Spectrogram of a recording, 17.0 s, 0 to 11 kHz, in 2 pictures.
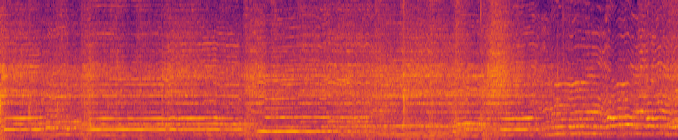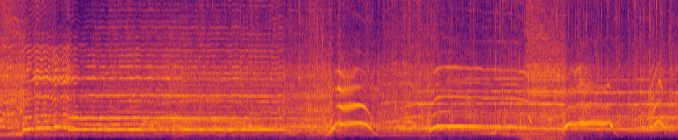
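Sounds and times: rock band holding a chord: 0:00.0 - 0:07.2
voices whooping: 0:11.0 - 0:16.9.

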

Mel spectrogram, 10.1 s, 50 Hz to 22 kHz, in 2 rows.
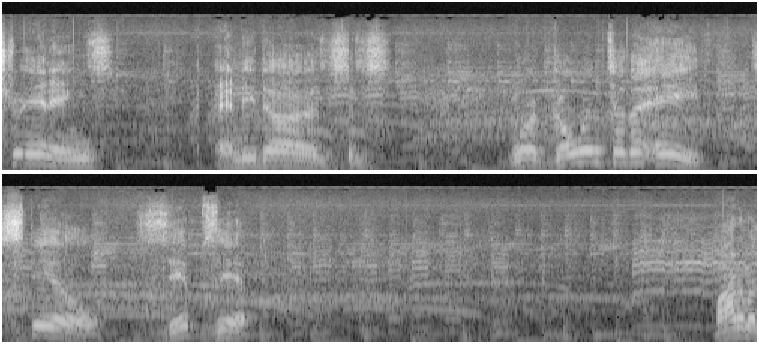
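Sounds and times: quiet instrumental music: 0:00.0 - 0:10.0.

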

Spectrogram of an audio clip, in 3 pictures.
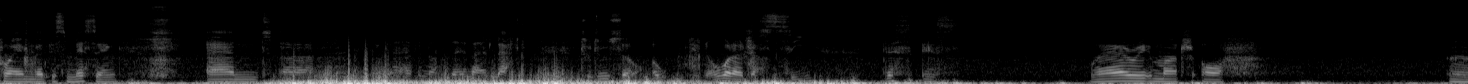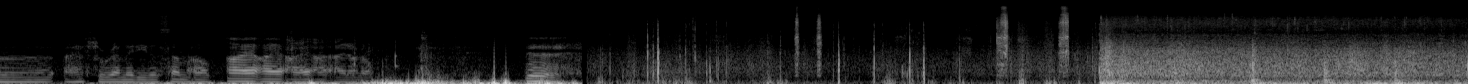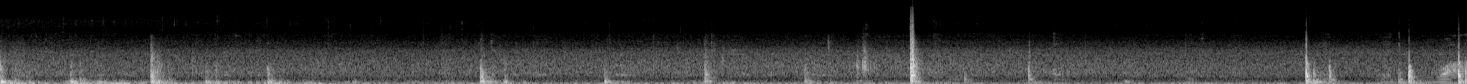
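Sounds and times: timber knocks and thumps: 0:20.6 - 0:44.0
steady hiss: 0:24.6 - 0:44.0.

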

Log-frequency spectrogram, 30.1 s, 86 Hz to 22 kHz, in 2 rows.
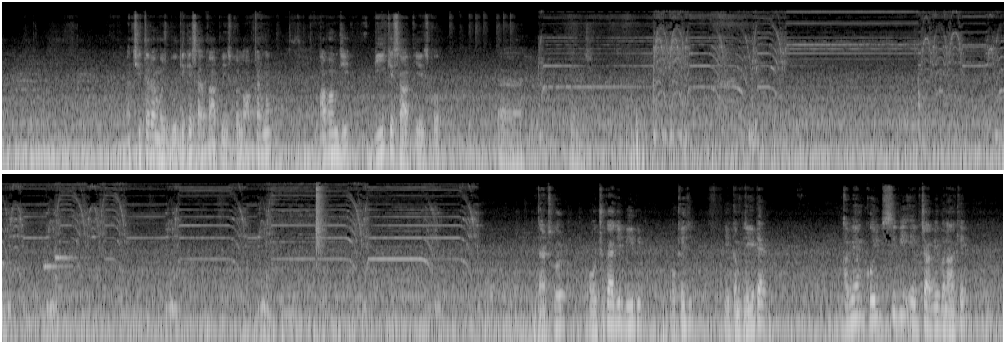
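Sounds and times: stepper motors whining: 0:08.0 - 0:22.3
sharp machine click: 0:09.5 - 0:22.2.

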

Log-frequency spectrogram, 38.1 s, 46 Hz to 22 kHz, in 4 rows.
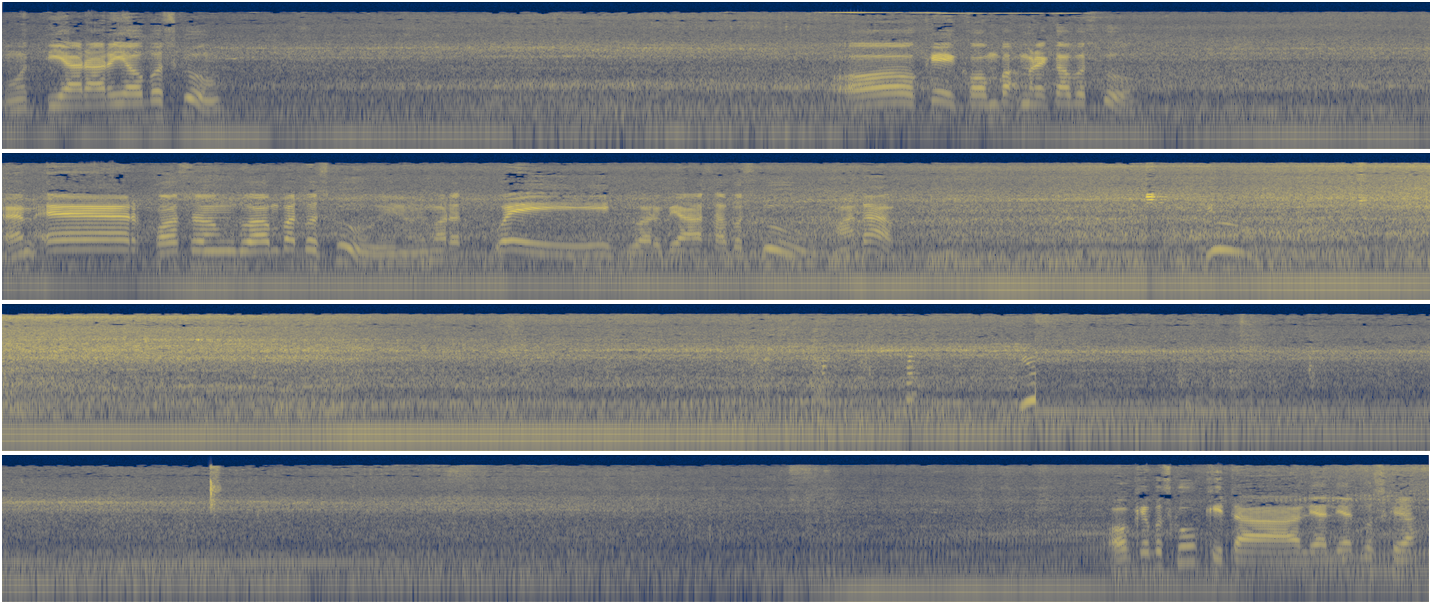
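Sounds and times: another vehicle engine: 0:00.0 - 0:38.0
diesel truck engine droning: 0:00.0 - 0:38.0.

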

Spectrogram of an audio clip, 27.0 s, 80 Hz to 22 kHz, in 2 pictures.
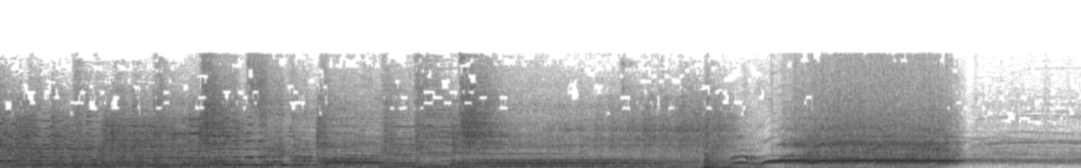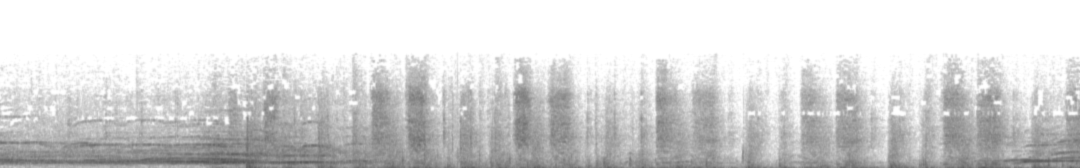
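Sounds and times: choir and band music: 0:00.0 - 0:09.2.

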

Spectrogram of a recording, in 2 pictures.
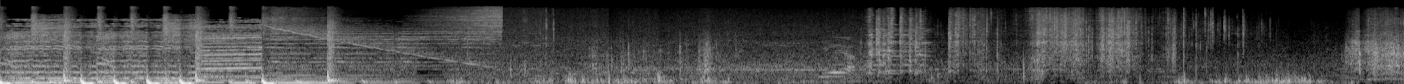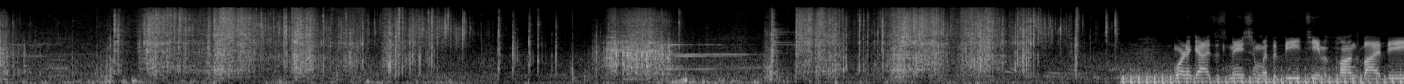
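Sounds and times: shovel scooping crunching stones: 0:08.6 - 0:25.2.

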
